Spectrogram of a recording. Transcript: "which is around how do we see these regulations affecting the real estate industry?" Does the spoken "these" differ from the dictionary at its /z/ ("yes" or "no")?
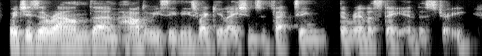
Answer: no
